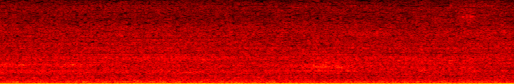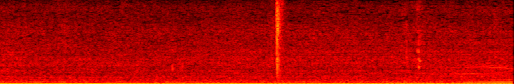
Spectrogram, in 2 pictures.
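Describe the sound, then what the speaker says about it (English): Steady road rumble from inside a moving Oldsmobile Cutlass, a constant low engine and tire drone with no talking. "Car been riding excellent so far"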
